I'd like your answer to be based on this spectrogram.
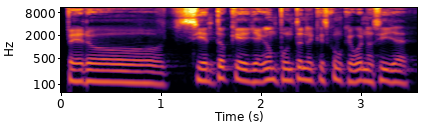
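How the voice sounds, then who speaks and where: Dark-voiced Mexican man, casual chat. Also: medium pitch, brisk. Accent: Mexican Spanish. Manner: animated storyteller, acts out characters' lines. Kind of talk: casual chat retelling a film.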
